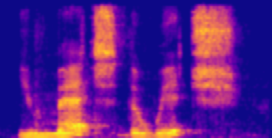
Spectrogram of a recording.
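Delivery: low, quiet voice with a growl underneath. Hearing Diggory mention the witch, Aslan answers in a low voice with a growl. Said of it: "in a low voice which had a thread of growl in it".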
